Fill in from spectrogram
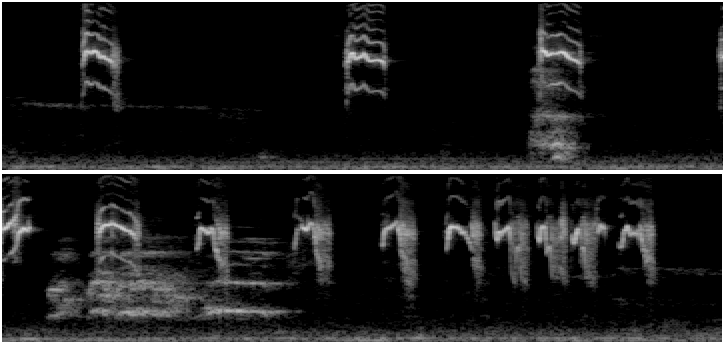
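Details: Female sogon calling the male, a call used to lure males into singing and into breeding condition, in the chattering ngeriwik style: sharp high chirps, spaced at first, then quickening into a rapid run of bright notes.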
